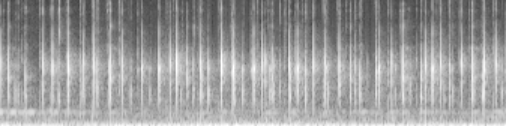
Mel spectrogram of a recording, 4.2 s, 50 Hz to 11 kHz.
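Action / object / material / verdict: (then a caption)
tap / mechanical keyboard with metal case and plastic keycaps / plastic, aluminum / none. Both hands type rapidly with their fingertips on a compact 65% Zoom65 mechanical keyboard in a dark aluminum case with white and pink plastic keycaps. A dense, steady stream of short, clacky keystrokes with a bright click near 2 kHz plays over a low hum, and each stroke dies away almost instantly.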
